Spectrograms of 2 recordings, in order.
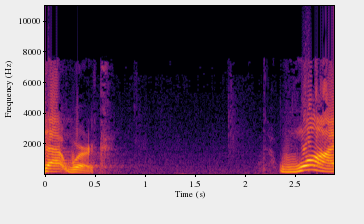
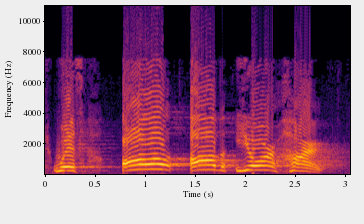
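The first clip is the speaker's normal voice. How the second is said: each word drawn out slowly and higher; slow emphatic quote; 4 semitones higher, much slower than usual. Acted. Pastor to congregation, quoting God very slowly and emphatically. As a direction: lay down God's command word by word. Pastor stressing God's words.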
